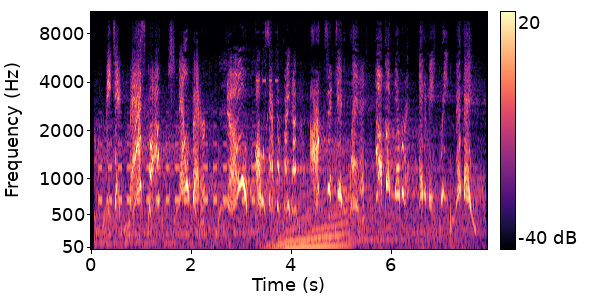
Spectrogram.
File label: grunt; h2dialogue; grunt crazy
